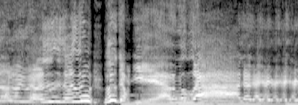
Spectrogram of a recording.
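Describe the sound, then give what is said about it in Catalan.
A person wails and cries loudly over a destroyed castle in a drama, the voice wavering and sobbing in long, shaky moans, with music entering softly beneath partway through. “Plora.”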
